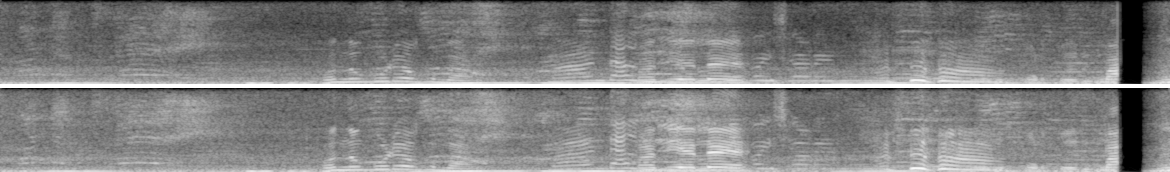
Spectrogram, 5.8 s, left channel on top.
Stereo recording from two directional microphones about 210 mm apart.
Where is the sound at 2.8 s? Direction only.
40° left (ahead or behind).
